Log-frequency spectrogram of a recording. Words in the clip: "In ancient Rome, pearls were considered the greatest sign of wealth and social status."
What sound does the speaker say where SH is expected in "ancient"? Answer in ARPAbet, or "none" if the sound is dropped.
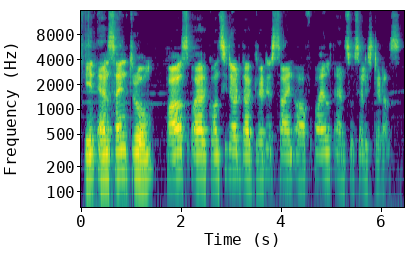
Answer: S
